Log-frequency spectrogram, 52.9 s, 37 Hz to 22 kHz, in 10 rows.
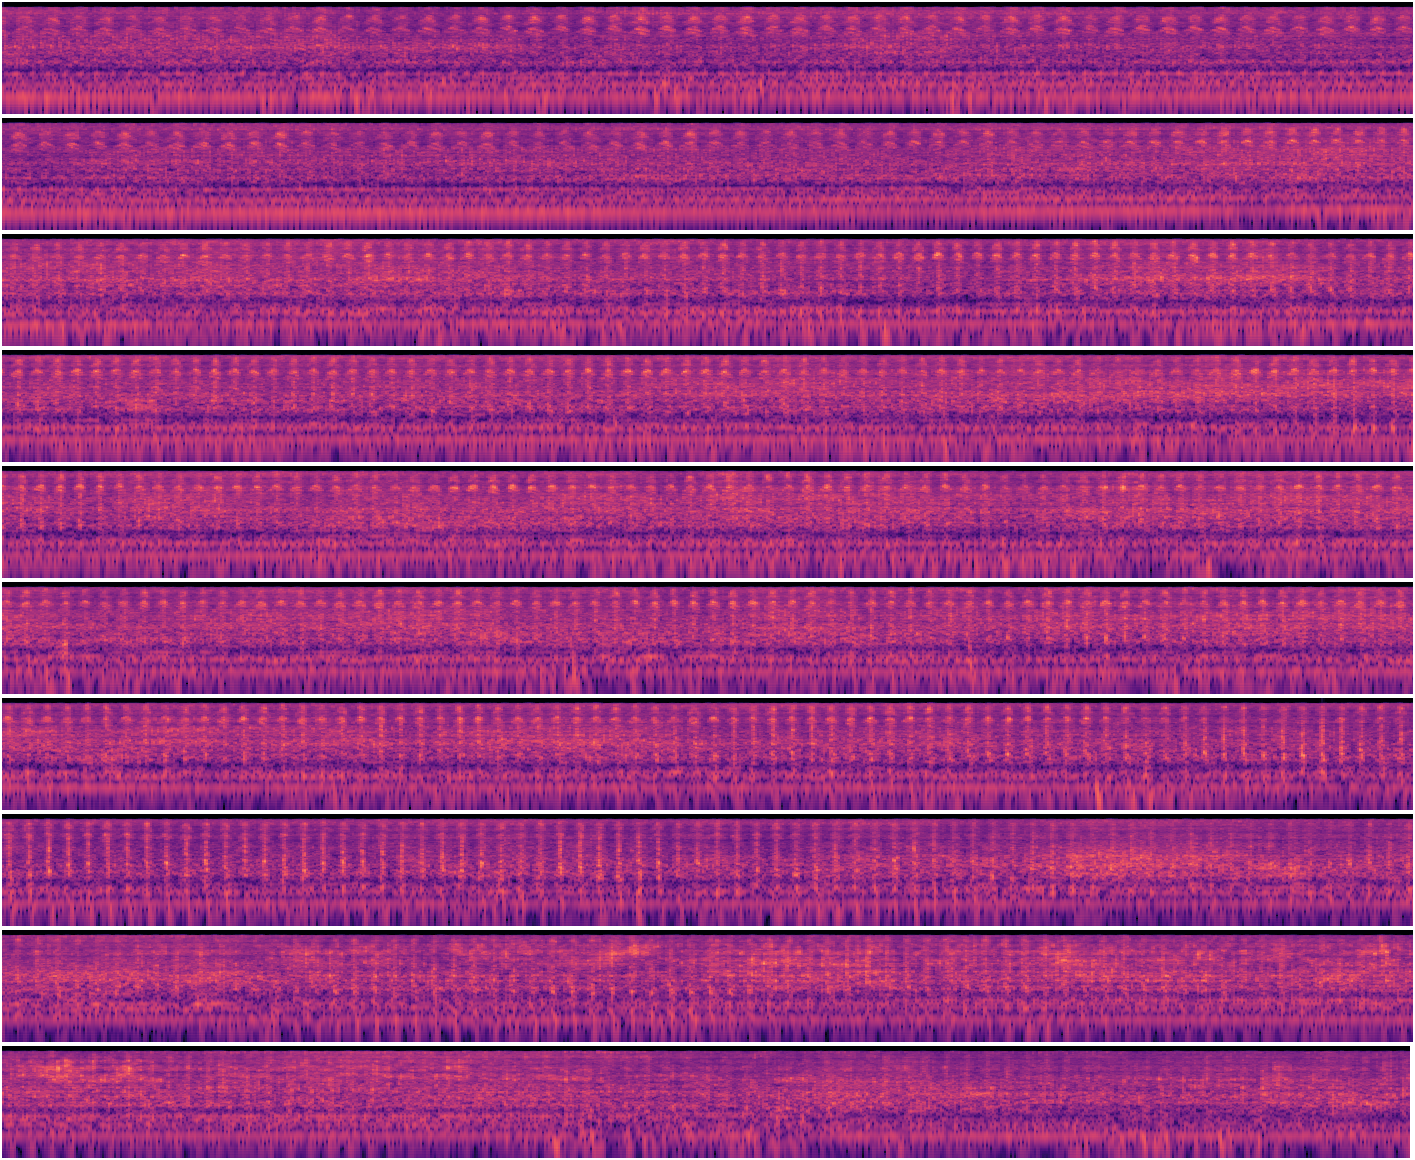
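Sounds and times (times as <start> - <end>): helicopter engine and rotor drone: 0.0 - 52.9.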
